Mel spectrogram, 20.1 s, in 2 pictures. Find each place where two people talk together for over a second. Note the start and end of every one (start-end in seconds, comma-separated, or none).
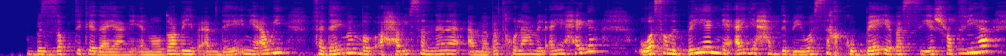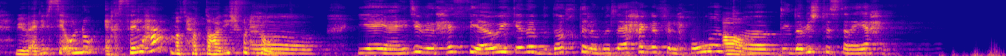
none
